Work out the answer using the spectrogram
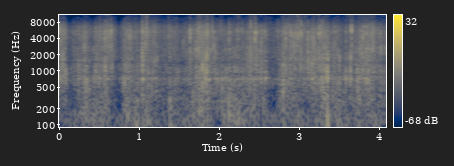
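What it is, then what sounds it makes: Foil balloon crinkled. A deflated, thin, hollow mylar foil balloon with printed lettering is crumpled and scratched by fingertips and nails. It gives a continuous, bright, crackly crinkling with sharp high ticks and almost no low end.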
